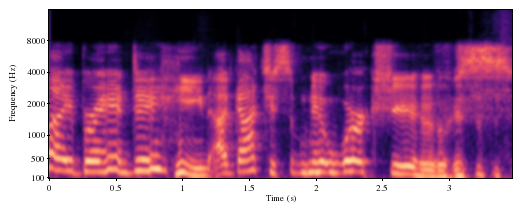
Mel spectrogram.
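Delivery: very high, dopey, dumb-sounding yokel voice. Riffing on making the character dumber, doing the stupid Cletus voice. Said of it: "A guy like Cletus would talk like this".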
